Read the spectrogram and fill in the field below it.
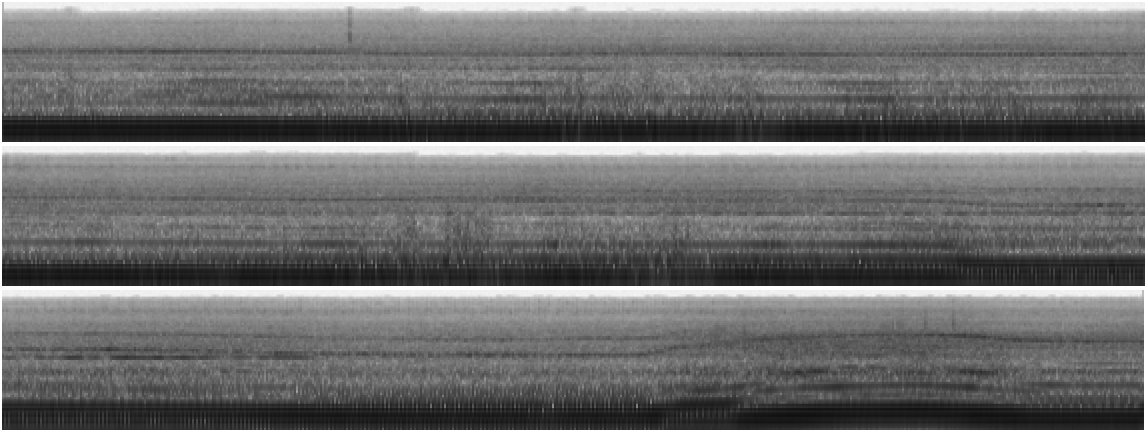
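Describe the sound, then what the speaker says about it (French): A Yamaha XJR motorcycle engine idles too high, a loud, steady, close drone that dips in pitch partway through and then swells briefly near the end before settling again. "mon ralenti est tellement haut, c'est un carnage"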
